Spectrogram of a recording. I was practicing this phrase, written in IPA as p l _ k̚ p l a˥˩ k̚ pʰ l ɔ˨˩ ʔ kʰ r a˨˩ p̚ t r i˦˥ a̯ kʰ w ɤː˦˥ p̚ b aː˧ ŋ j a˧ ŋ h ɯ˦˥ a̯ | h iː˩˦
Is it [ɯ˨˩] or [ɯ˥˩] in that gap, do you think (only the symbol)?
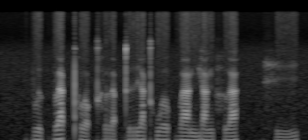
ɯ˨˩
